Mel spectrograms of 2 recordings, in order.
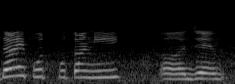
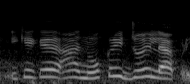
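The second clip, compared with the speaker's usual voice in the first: ordinary delivery, nothing marked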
